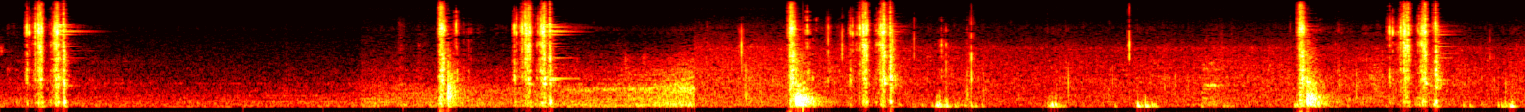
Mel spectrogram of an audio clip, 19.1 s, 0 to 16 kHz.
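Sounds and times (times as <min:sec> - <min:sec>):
sharp metallic clicks: 0:00.3 - 0:01.1, 0:05.5 - 0:07.4, 0:09.2 - 0:12.2, 0:17.3 - 0:18.2
silenced air rifle shots: 0:05.4 - 0:07.4, 0:09.8 - 0:11.4, 0:16.2 - 0:18.2.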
